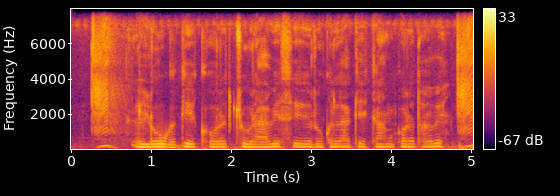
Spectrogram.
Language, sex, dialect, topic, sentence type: Bhojpuri, male, Northern, banking, statement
